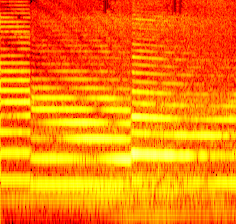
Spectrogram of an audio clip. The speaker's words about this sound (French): Une voiture de pompiers s'approche de nous. Et sa sirène nous semble de plus en plus aiguë.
